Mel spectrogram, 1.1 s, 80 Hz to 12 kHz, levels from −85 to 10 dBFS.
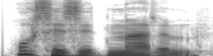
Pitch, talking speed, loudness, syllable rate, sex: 120 Hz, 225 wpm, -16 LUFS, 5.4 syllables/s, male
